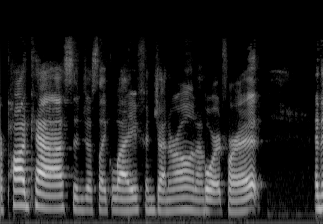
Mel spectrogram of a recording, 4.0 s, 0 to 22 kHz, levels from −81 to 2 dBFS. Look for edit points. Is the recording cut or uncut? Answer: cut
